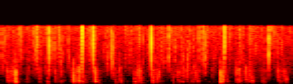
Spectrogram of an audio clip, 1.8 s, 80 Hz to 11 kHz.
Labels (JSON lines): {"label": "biophony, sea urchins (Echinidae)", "recorder": "SoundTrap 600 or HydroMoth"}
